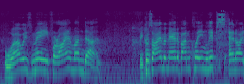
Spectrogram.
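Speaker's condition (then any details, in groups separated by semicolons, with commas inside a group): No condition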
